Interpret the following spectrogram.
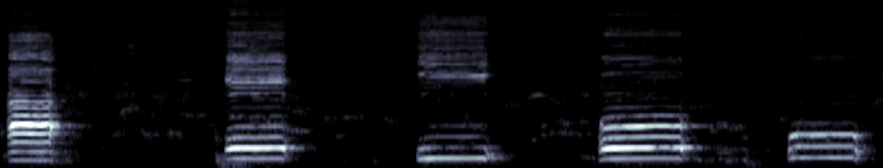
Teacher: waɗannan wasula ba 'yan hanci ba ne, ma'ana yayin furta su iska kwata-kwata ba ta fitowa daga hanci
